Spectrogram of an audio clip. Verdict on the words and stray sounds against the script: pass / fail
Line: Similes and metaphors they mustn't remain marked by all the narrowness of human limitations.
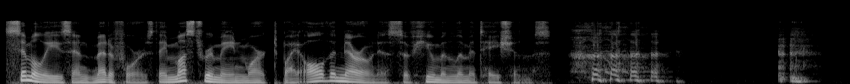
fail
